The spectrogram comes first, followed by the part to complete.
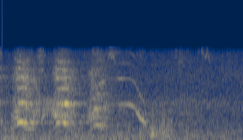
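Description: Dog whimpering: a few short high-pitched yips, then a longer whine that drops in pitch near the end.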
